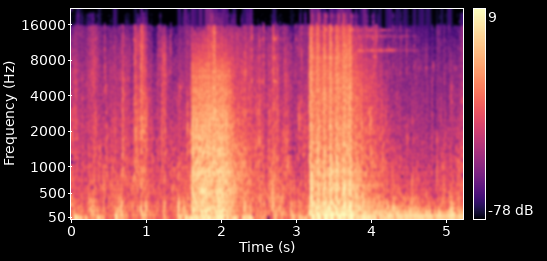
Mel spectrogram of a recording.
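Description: Rapid bursts of gunfire in a competitive tactical shooter, fired through a wall, come in two loud dense volleys separated by a pause, with lighter clattering and game noise between them.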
